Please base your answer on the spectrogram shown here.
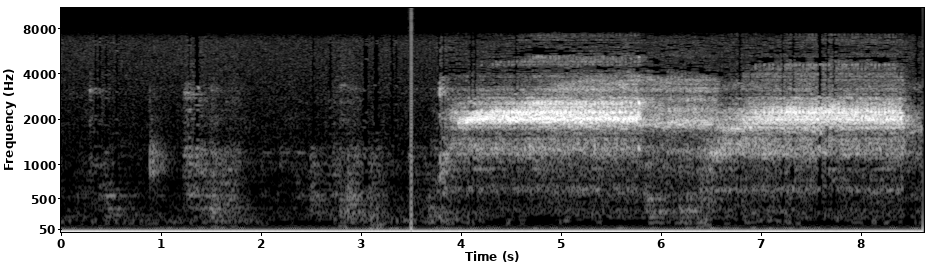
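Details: Barn owl young about 12 weeks old at Alphen, 8 August 2019 at 23:33, being chased off as the parents reclaim the nest box. Soft rustling gives way to long, harsh, hissing screeches lasting about two seconds each, over a low rumble.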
